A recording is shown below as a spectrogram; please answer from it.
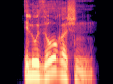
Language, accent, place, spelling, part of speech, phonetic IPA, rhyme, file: German, Germany, Berlin, illusorischen, adjective, [ɪluˈzoːʁɪʃn̩], -oːʁɪʃn̩, De-illusorischen.ogg
- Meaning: inflection of illusorisch: 1. strong genitive masculine/neuter singular 2. weak/mixed genitive/dative all-gender singular 3. strong/weak/mixed accusative masculine singular 4. strong dative plural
